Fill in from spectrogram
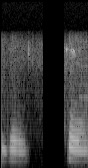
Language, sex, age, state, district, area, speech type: Hindi, female, 30-45, Bihar, Samastipur, urban, conversation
